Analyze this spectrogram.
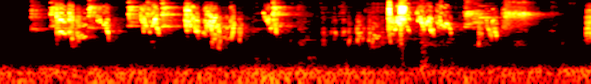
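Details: Budgerigar chirping: a busy stream of rapid, scratchy warbles and short squawks, some notes sliding and rising, with brief louder bursts. A steady low rumble runs underneath.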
